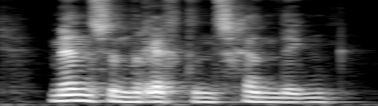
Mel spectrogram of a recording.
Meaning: human rights violation
- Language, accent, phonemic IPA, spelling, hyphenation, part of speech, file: Dutch, Netherlands, /ˈmɛn.sə(n)ˌrɛx.tə(n)ˈsxɛn.dɪŋ/, mensenrechtenschending, men‧sen‧rech‧ten‧schen‧ding, noun, Nl-mensenrechtenschending.ogg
